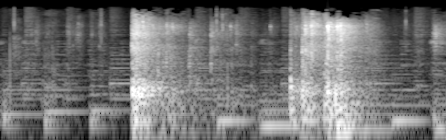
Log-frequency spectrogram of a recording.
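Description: A door being banged or shoved open: two loud thuds with a rough scraping tail, one about a second in and another near three seconds. Background music with a steady bass line plays throughout.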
